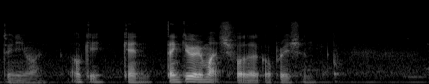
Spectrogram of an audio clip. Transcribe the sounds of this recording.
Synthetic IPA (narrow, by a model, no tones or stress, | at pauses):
twɛ̃ntiwãn | o̰kʰekʰɛ̃nt̪ʰɛ̃ŋkjuvɛɹima̰t͡ʃfɔ̰dəkʰɔpəɹeʃə̃n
